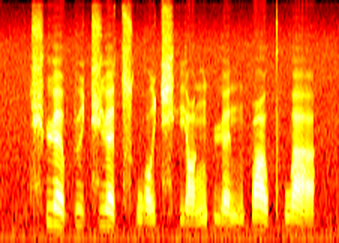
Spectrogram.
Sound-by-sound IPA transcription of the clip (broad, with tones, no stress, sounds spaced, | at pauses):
t͡ɕʰ ɥ ɛ˥˧ p y˥˧ t͡ɕ ɥ ɛ˥˩ t͡sʰ w ɔ˧˥ t͡ɕʰ j ɑ˧˥ ŋ p ɥ ɛ̰˨˩ n p ɑ˥˧ ʊ̯ pʰ w ä˥˩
